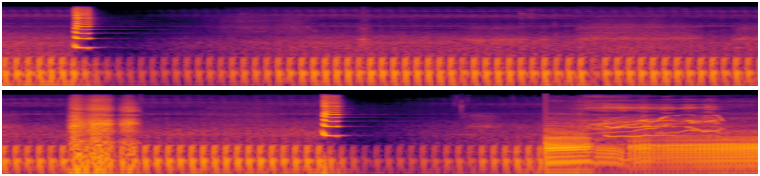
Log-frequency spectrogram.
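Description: Motorcycle engine running steadily while a handlebar-mounted canned air horn gives two short blasts, one about half a second in and one about seven seconds in, each dropping in pitch as it cuts off. A brief loud rush comes between them, and near the end the engine revs up with rising pitch.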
